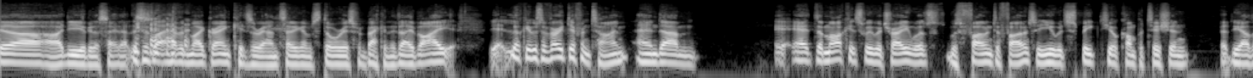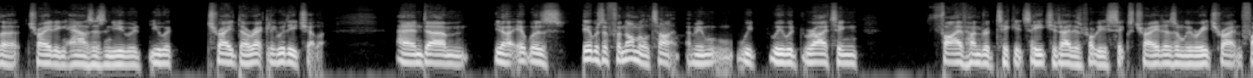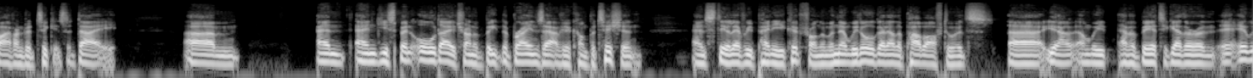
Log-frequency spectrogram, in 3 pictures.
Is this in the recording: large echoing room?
no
